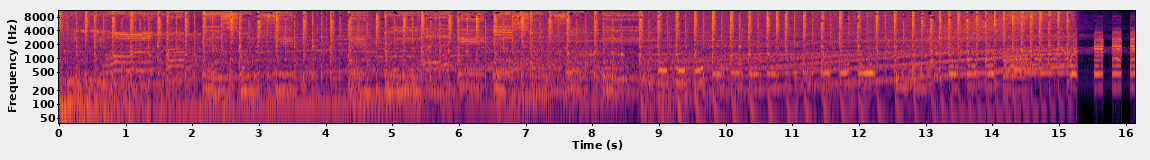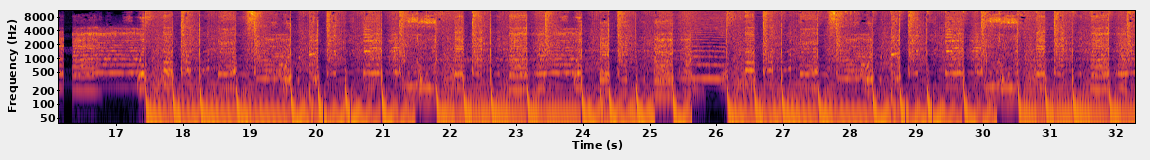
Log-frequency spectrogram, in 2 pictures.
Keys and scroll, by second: 7.9 ctrl+t, 26.2 ].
